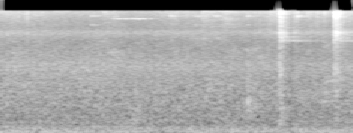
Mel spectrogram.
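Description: Steady low rumble of street and market background noise, like traffic, with a single sharp click near the end.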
